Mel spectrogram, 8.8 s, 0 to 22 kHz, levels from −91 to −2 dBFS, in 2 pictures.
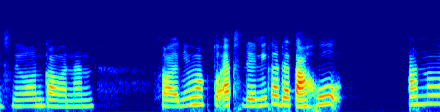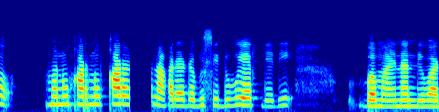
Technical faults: lost AMR speech frames

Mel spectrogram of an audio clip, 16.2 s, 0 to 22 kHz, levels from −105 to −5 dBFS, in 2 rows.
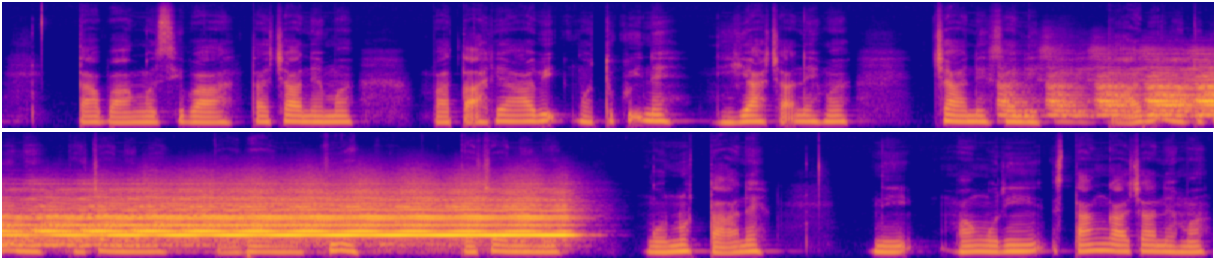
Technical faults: feedback howl

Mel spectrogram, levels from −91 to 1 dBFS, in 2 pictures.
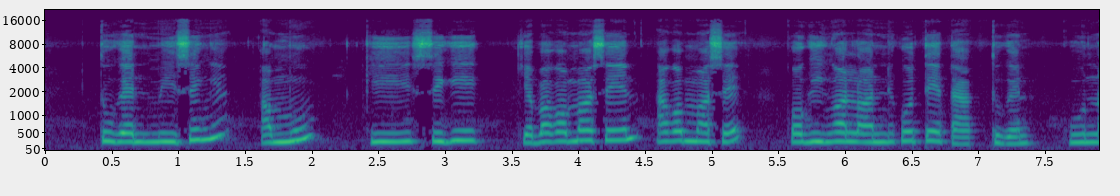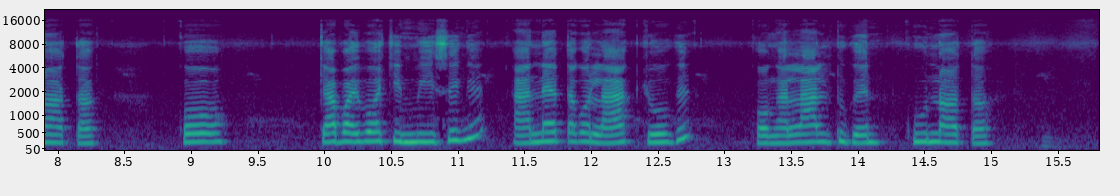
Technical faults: none

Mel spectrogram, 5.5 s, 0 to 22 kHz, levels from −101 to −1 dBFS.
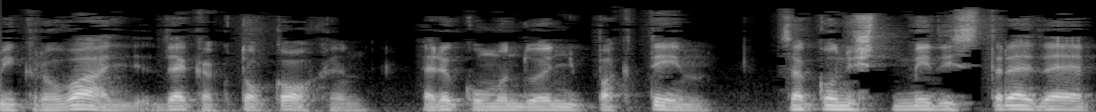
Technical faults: pre-echo

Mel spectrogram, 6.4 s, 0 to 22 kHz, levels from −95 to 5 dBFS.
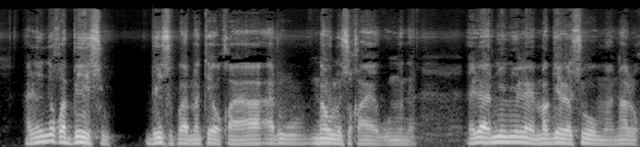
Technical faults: generation loss

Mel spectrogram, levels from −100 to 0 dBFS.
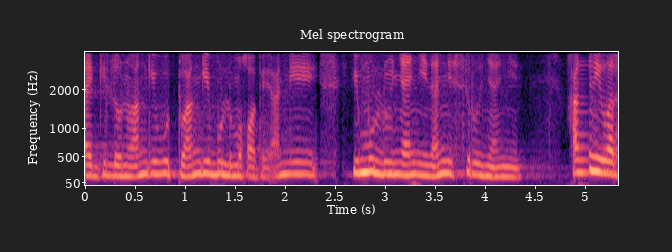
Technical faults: short concealed packet loss; burst of packet loss

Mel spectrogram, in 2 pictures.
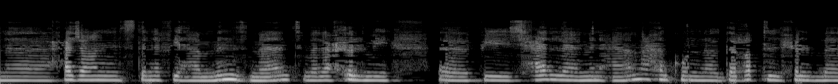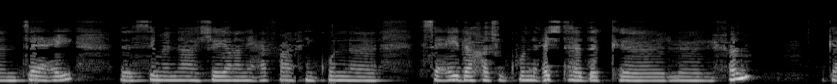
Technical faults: HE-AAC compression

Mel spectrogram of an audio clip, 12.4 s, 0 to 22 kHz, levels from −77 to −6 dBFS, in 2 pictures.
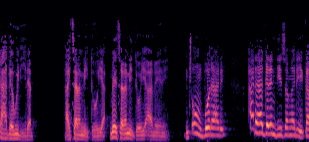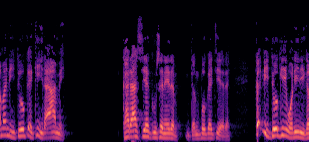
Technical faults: MP3 compression

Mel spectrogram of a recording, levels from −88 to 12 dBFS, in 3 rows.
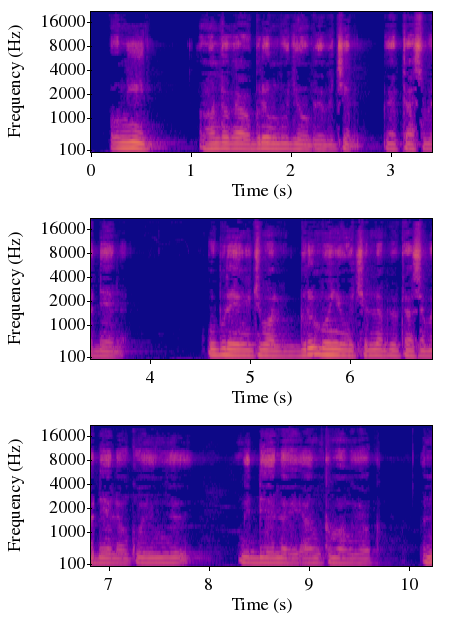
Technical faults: generation loss

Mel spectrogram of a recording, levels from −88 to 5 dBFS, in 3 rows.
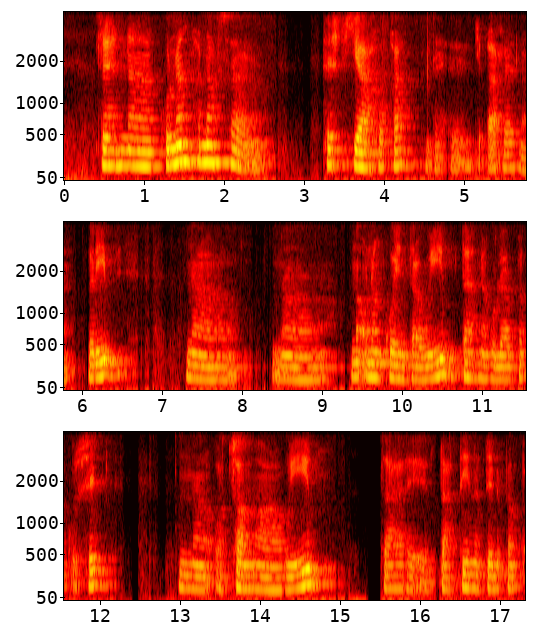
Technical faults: sound dropped by the voice detector; comfort noise in place of the background

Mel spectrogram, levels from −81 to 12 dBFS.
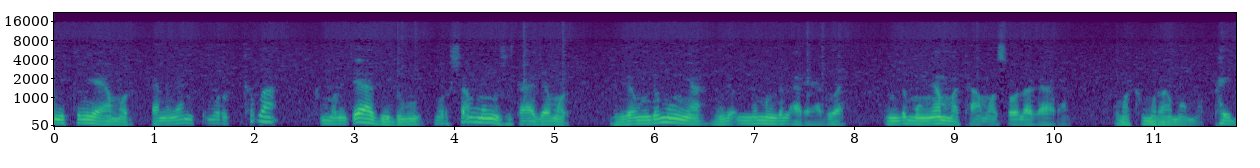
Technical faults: noise suppressor artifacts; speech cut by the noise suppressor

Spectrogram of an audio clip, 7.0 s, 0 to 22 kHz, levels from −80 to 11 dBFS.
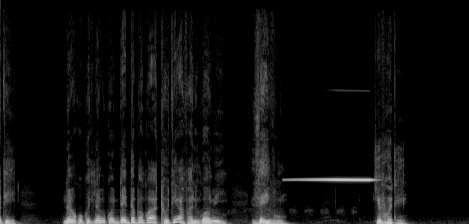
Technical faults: loudspeaker feedback squeal

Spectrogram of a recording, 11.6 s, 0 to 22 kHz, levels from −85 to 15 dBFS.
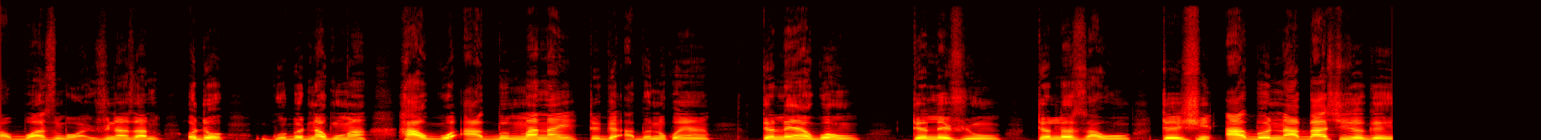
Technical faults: cut-off end

